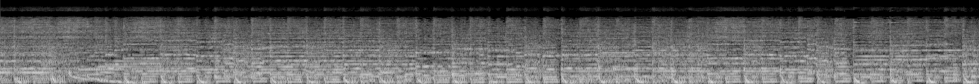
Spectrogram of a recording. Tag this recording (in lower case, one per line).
music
